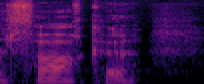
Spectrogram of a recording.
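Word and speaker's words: Farke: I have a a personal beef with Daniel Farer, or should I say Daniel Farer? That's the way he wants his name to be pronounced.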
